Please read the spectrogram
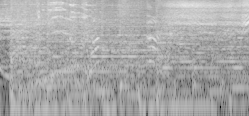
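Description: Cartoon action soundtrack music that opens on a sudden crash-like hit, with a hissing whoosh effect near the end.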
